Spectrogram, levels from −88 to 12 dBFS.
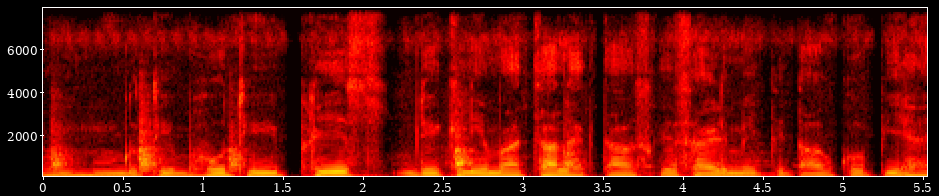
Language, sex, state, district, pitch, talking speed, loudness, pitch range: Hindi, female, Bihar, Araria, 135 Hz, 185 wpm, -30 LUFS, 130-140 Hz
